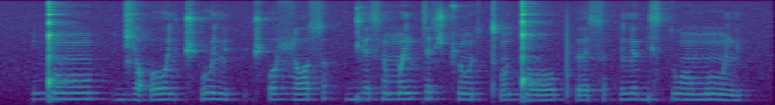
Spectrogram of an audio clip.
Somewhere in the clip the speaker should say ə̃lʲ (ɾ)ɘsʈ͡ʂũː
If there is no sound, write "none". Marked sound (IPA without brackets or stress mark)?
t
